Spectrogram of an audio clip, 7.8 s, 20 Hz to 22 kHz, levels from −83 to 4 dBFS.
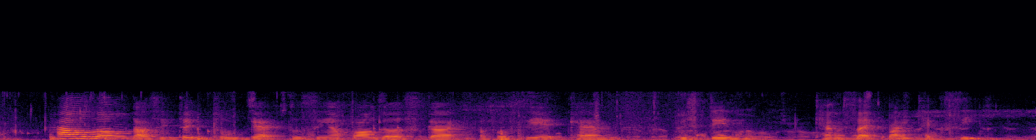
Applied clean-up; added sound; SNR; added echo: none; Boat, Water vehicle; 11 dB; none.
